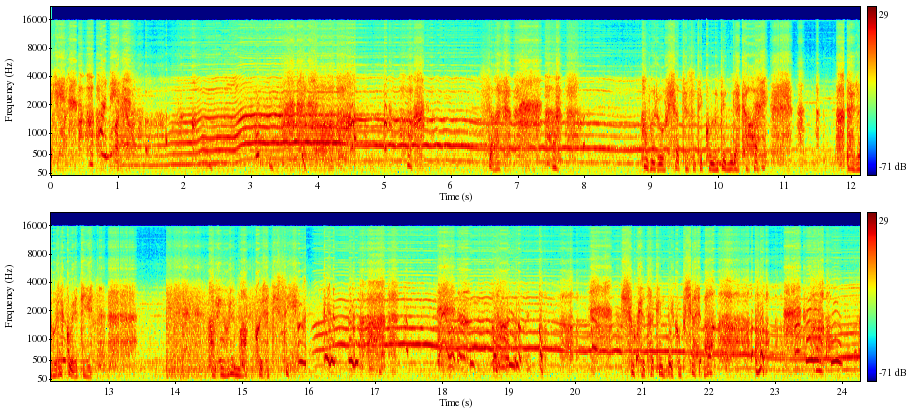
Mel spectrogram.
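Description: A man sings a slow, mournful song with long held notes.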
